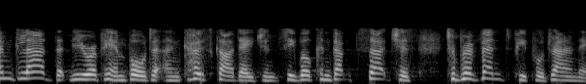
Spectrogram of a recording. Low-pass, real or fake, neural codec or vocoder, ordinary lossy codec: 5.4 kHz; real; none; Opus, 32 kbps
